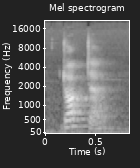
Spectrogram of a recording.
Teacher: it's doctor, no R in the end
